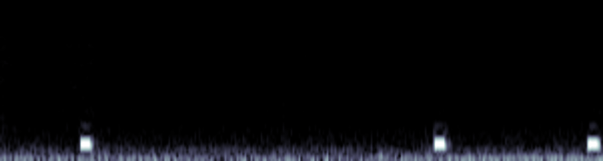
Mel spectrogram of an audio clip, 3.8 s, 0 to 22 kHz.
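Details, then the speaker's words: 2020 Subaru Outback touchscreen selection beep: three short clean mid-pitch beeps over a quiet cabin hum, one per touch, normal; volume is adjustable under Settings, Sound, Beep Sound Volume, down to 0. "Today I'm going to show you how to change or low adjust the beeping noises in a 2020 Subaru Outback. So when I say beeping noises, it's whenever you select something,"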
